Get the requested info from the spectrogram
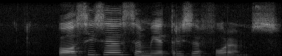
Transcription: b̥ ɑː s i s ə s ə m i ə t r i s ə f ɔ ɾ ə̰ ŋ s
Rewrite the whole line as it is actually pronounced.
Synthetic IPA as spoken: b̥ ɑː s i s ə s ə m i ə t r i s ə f ɔ ɾ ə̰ m s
